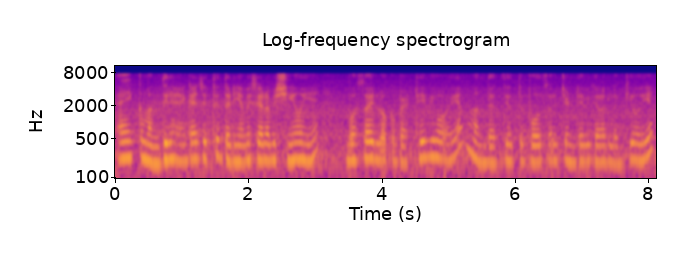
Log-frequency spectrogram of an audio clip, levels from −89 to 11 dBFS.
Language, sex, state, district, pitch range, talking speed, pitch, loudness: Punjabi, female, Punjab, Pathankot, 195-220 Hz, 205 wpm, 205 Hz, -19 LUFS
